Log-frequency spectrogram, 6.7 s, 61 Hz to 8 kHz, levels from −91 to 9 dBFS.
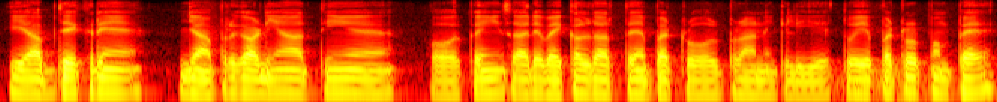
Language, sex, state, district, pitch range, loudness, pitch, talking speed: Hindi, male, Chandigarh, Chandigarh, 90-100 Hz, -19 LUFS, 95 Hz, 225 wpm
